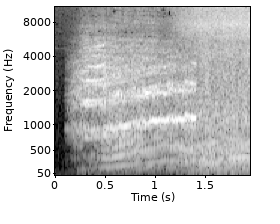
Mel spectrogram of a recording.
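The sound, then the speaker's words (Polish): Tires squeal loudly as a car drifts on a city street in Poland, with engine roar underneath. The sustained, piercing screech starts abruptly and holds steady for almost two seconds. “Niestety, drift na ulicach polskich miast to bardzo częste zjawisko, zwłaszcza w wykonaniu młodych ludzi. Pisk opon, dym z podku, warkot silnika.”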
